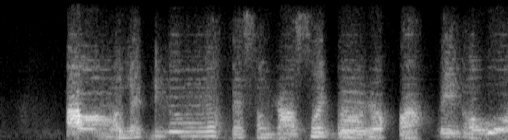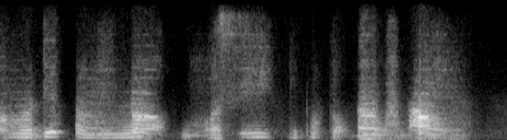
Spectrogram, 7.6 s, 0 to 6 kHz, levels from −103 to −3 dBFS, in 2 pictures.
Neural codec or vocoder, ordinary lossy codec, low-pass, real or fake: codec, 44.1 kHz, 0.9 kbps, DAC; Opus, 32 kbps; 5.4 kHz; fake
